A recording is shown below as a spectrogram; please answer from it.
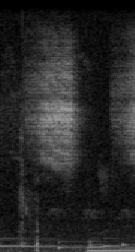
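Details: A cicada up in the woods gives a loud, hissing, high buzz in pulses, with a man's voice and background music.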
